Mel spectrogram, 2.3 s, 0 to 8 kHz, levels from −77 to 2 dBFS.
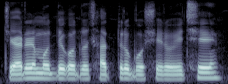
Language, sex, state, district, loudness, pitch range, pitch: Bengali, male, West Bengal, Cooch Behar, -16 LUFS, 120-145 Hz, 135 Hz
